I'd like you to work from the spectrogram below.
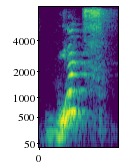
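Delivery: very high-pitched, incredulous one-word outburst; real high squeal of astonishment; shocked disbelief. Real, not acted. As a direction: shoot the pitch right up in disbelief. Shocked at the insult just quoted.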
